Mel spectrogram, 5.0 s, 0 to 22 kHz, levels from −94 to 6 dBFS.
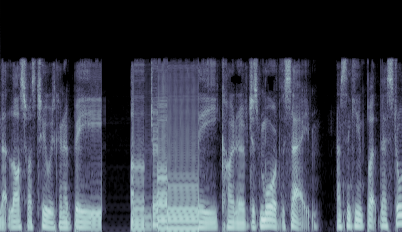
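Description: A speech clip in which, from 1.15 to 2.48 s, after "was going to" and up to "kind of just more", the sound turns into a rigid, metallic buzz at about 66.7 Hz that only loosely tracks the speech. This is robotic sound from repeated short buffers, likely caused by audio arriving too slowly, so a stretch of roughly 15 ms is looped to fill the gaps while the real audio is skipped, through essentially the whole stretch. The path runs through the Bluetooth mSBC headset codec, which limits the band to 8 kHz.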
